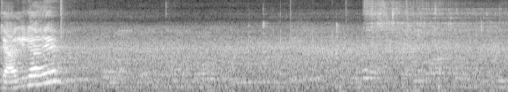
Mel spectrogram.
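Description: Oil sizzles softly in a hot pan.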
